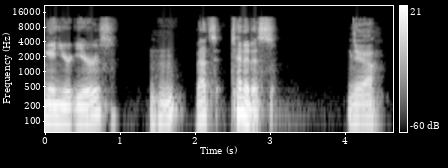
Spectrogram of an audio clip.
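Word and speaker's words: tinnitus: And I'm like, no, it's tonitis. And I'm not ever going to be able to change that. Yeah. If you look at the spelling spelling, if you look at the spelling, it doesn't support tonitis.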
